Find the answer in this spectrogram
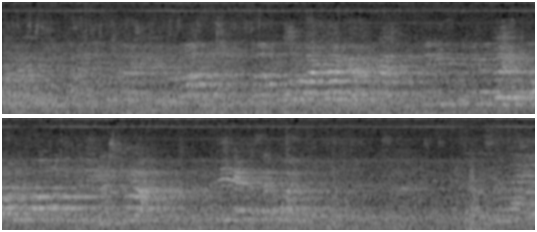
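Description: Faint voices calling out, heard across a large hall, with a soft thump about three seconds in.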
